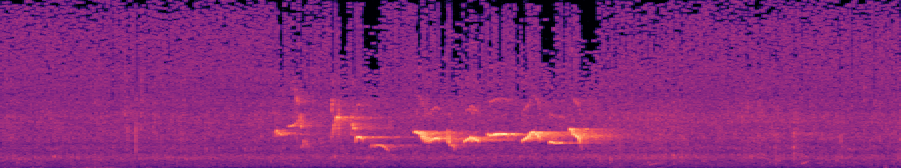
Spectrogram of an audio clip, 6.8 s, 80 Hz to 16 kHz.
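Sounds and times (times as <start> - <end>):
Eurasian blackcap Sylvia atricapilla singing: 2.1 - 4.6.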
